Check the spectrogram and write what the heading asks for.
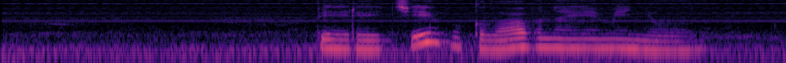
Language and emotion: Russian, sad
